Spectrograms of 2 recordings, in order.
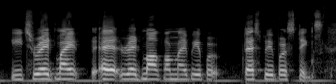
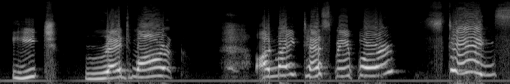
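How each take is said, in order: First: Said in the usual way. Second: Slow, rising to a high loud sting; disgusted. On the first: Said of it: "Please repeat". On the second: Shown as a demonstration. Third student pointing at the red-marked paper, disgusted. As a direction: recoil from the paper as you say it. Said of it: "मुझे घिन आ रही है इससे".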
